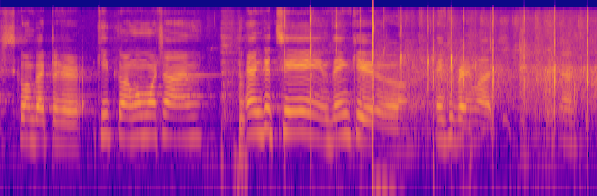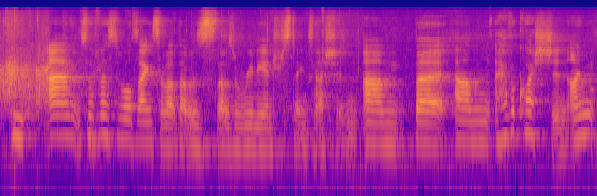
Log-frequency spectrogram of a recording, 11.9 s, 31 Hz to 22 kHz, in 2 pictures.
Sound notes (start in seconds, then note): 3.6 clapping; 3.8 audience applauding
